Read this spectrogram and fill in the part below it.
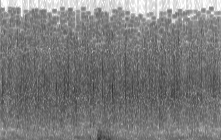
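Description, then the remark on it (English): A church audience gives a clap offering to Jesus in a dense, steady wash of clapping that holds at an even, fairly loud level for several seconds without pausing, and no clear voices stand out. “Let's give Jesus a good clap offering.”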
